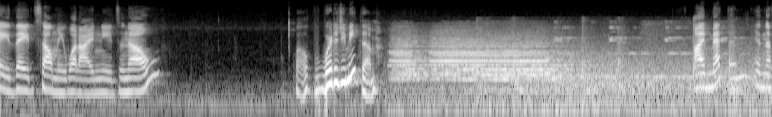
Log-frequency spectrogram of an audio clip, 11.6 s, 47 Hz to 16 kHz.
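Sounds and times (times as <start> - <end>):
speech: 0.0 - 2.5, 4.4 - 7.0, 10.4 - 11.5
train horn blasting at a railroad station on the Long Island Railroad: 5.8 - 8.7
low rumble of rail noise: 5.8 - 11.5.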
